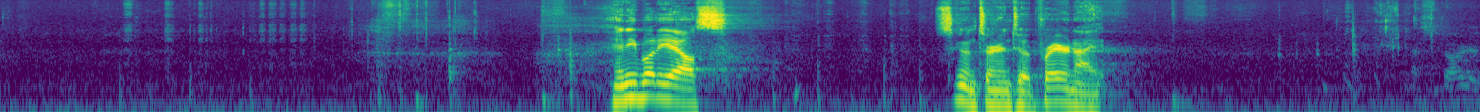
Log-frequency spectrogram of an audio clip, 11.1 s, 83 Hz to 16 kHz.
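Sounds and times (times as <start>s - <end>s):
pen or marker scratching on a surface: 0.9s - 2.4s
speech: 4.6s - 5.6s, 7.1s - 8.4s.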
